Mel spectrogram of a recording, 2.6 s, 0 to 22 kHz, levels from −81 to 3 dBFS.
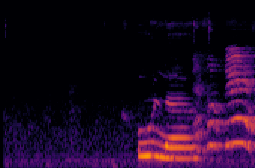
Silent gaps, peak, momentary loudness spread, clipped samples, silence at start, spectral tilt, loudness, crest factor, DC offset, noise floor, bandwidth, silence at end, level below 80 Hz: none; -10 dBFS; 10 LU; under 0.1%; 1.35 s; -4.5 dB/octave; -26 LUFS; 18 dB; under 0.1%; -59 dBFS; 14 kHz; 0 s; -68 dBFS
